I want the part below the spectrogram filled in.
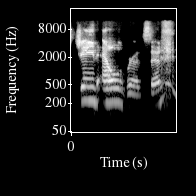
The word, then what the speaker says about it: Jane L. Rosen: It's Jane L. Rosen.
